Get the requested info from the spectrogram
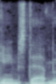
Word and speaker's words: GamStat: It's pronounced GameStat, but it's spelled GamStat.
